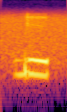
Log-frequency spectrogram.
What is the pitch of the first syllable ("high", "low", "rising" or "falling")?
low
